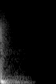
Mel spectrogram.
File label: 80s thick kick drum sample a sharp key, Royality free bass drum one shot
